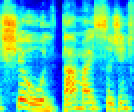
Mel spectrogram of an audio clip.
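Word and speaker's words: Sheol: é o local de purificação ou xeônica a pronúncia correta é show ele tá mas se a gente fala Shell porque as pessoas normalmente pronunciam a portuguesado Shell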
